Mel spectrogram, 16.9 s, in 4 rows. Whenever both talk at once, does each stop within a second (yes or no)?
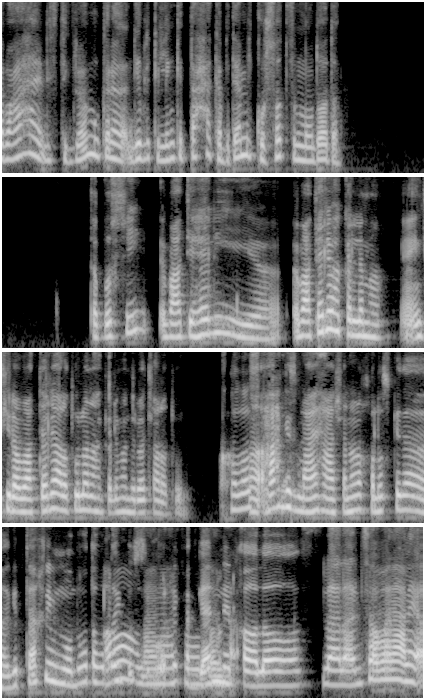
no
